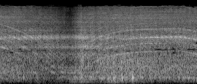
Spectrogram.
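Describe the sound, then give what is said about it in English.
A power drill fitted with a 5-gallon paint mixer paddle runs steadily with a high, sustained motor whine, churning thick joint compound to a creamy consistency in an empty bucket, with a brief dip in the noise before it resumes. “You get a 5-gallon paint mixer thing. Put some in an empty bucket.”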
